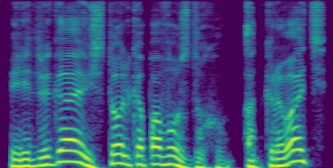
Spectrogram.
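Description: A man's voice: a little high, very animated, normal speed, darkish tone, no room sound, clean studio sound, pitched above the performer's own voice. A man voicing a clever, decisive female alien colonist leader who speaks firmly and commands. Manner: firm, commanding.

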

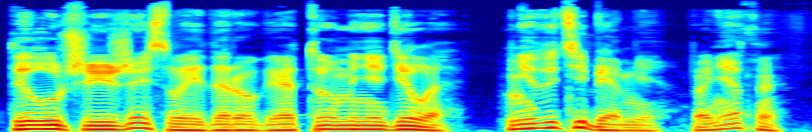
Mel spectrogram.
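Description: A man's voice: lowish voice, expressive, fast talker, darkish tone, no room sound, clean studio sound, natural voice. A man voicing a gloomy, nervous, defensive teenage boy in an audiobook. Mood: sullen. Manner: sullen, defensive.

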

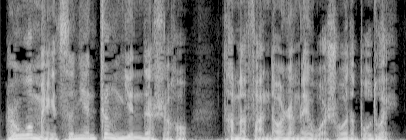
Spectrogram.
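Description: Older Beijing man, radio storyteller, lively intonation, chatty. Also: low-pitched, fairly quick, no room sound, clean studio sound.

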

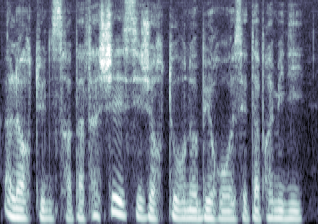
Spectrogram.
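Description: A man's voice: on the low side, fast, darkish tone, husky, no room sound. A man voicing an anxious, coaxing young husband. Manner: questioning, coaxing.

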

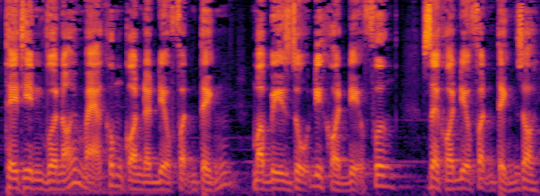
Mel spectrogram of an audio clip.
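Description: A man's voice: on the low side, lively intonation, quick pace, breathy edge. A man doing an anxious young villager.

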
